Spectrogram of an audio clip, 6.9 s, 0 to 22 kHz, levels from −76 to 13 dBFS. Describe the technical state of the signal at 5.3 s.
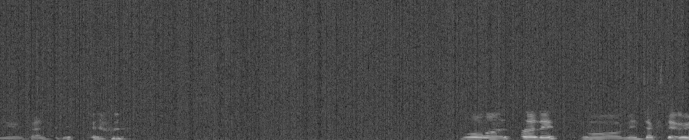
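At 5.3 s an unreliable data bit, present throughout, randomly flips, adding identical spikes of about -18 dBFS, heard as a steady crackling fizz over the speech and pauses.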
